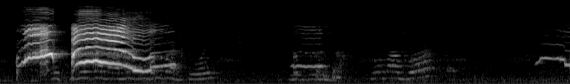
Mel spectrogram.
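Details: Puppy producing two loud, high whining yelps at the start, the second drawn out and falling in pitch, followed by faint, soft whimpers and a short whine at the end.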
